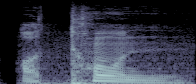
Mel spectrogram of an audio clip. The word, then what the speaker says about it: atone: 한번 살펴보겠습니다 A O 발음은 두 번째 음절에 강세가 있고요 aone 어톤 뭐 톤 있잖아요 톤 톤이 어떻다 우리 톤이 높다 낫다 할 때 그런 것처럼 어톤 하면은 for 어쩌고저쩌고 해서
